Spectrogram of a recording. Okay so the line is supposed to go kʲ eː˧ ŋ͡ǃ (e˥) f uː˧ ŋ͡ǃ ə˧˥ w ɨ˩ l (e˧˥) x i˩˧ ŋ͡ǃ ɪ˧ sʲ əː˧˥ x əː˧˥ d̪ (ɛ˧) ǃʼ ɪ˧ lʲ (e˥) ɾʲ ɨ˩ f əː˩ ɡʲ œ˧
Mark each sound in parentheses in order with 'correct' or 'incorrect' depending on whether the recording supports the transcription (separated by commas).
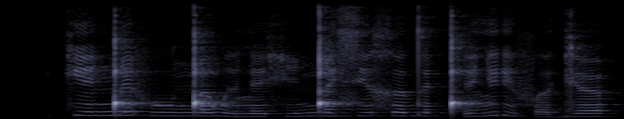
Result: correct, incorrect, correct, incorrect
